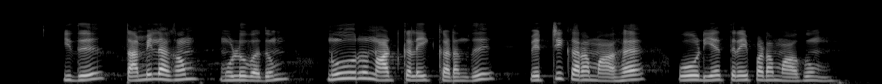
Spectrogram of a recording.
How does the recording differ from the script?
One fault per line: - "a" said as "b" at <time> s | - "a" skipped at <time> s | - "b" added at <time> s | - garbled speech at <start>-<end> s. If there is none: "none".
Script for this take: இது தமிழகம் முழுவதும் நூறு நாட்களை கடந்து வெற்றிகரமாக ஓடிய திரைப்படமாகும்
none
